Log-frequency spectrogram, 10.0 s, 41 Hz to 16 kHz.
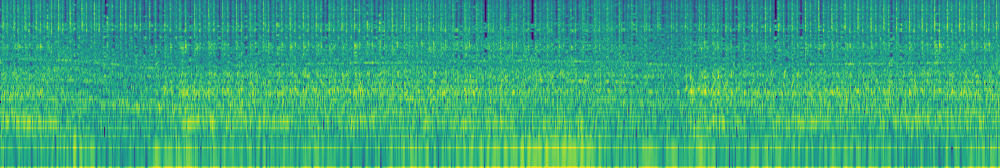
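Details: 1942 Cleveland 8-268A inline 8-cylinder two-stroke Roots-supercharged diesel generator engine, USS Stewart engine room, first start after 72 years idle; loud, steady clatter at constant speed with even firing, no misses; normal running.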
